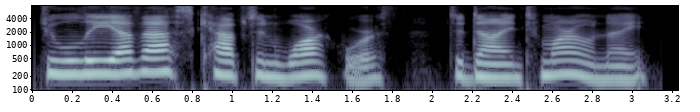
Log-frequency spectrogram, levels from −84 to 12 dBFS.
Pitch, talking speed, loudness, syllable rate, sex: 205 Hz, 205 wpm, -17 LUFS, 6.2 syllables/s, female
